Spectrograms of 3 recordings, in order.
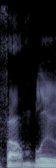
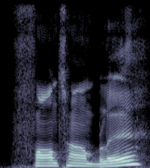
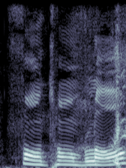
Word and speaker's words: Fontainebleau: Fontainebleau. Okay, thank you. Because there's no U in it. There's no U. Because they say Fountain Blue, But right?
